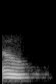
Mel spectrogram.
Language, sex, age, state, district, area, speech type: Bodo, female, 60+, Assam, Kokrajhar, rural, conversation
